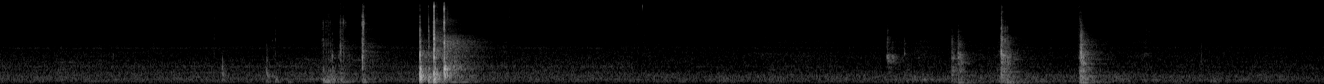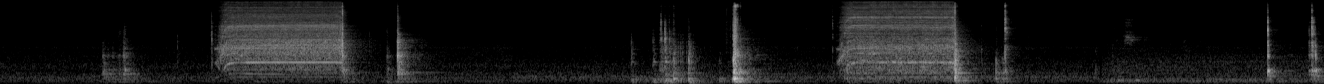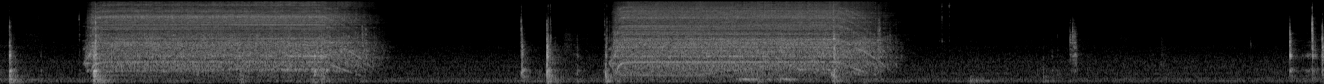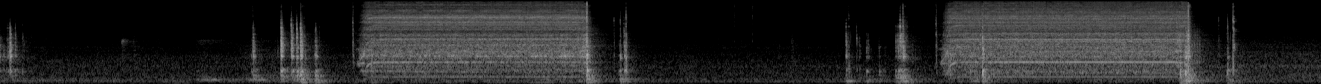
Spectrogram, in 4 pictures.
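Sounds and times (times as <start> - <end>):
electric screwdriver motor whirring: 15.4 - 16.8, 21.6 - 22.9, 27.3 - 30.4, 32.6 - 35.6, 43.3 - 45.7, 49.1 - 51.8.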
